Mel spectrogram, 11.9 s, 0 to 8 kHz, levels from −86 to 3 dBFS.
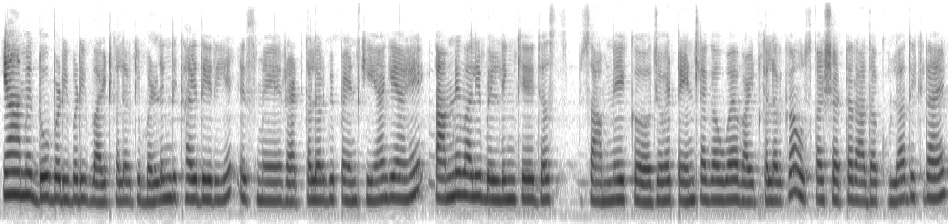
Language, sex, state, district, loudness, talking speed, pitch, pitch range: Hindi, female, Chhattisgarh, Bastar, -23 LUFS, 225 wpm, 230 Hz, 215-240 Hz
